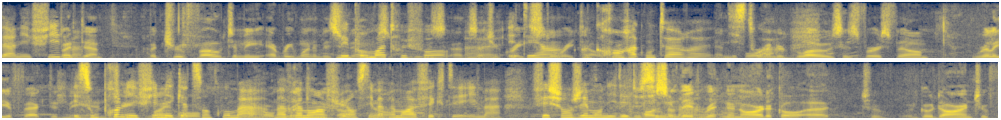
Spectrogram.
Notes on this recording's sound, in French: Promenade sur la Croisette, à Cannes, lors du festival de 2008.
